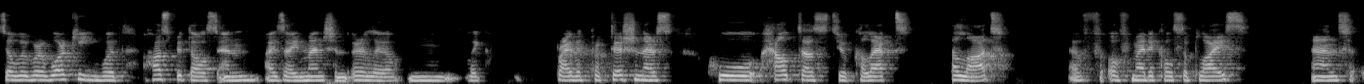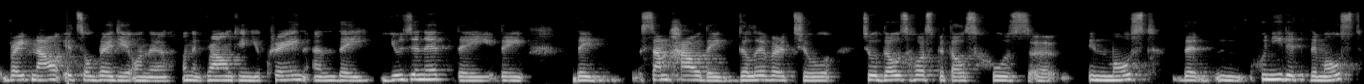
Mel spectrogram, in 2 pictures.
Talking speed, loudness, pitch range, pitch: 130 wpm, -19 LUFS, 185-210 Hz, 195 Hz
